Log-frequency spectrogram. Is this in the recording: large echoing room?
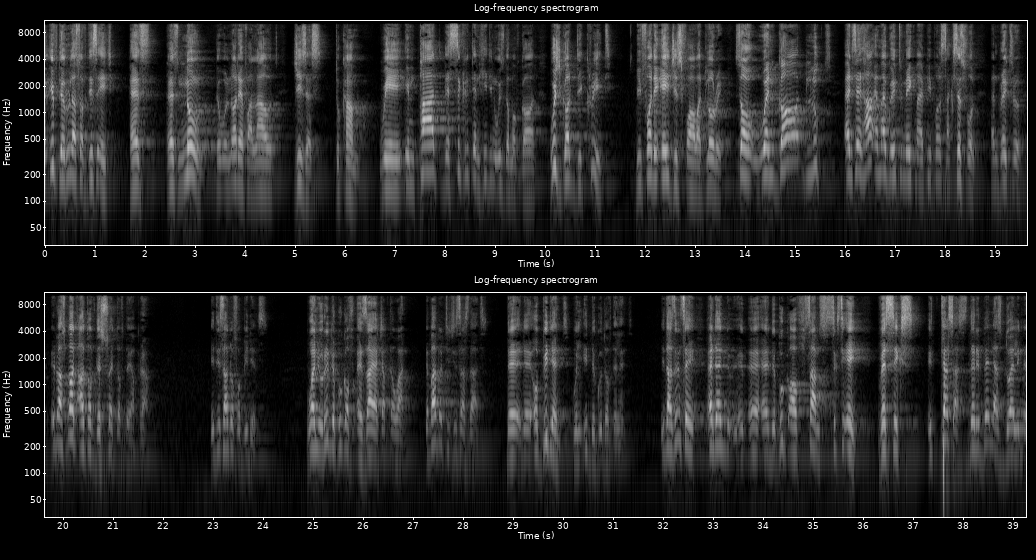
yes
